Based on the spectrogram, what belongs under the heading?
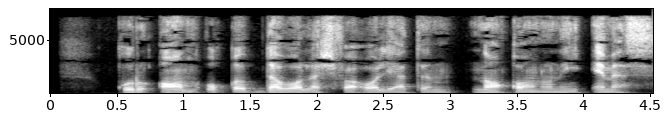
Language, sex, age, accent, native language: Uzbek, male, 25-34, Xorazm, Uzbek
